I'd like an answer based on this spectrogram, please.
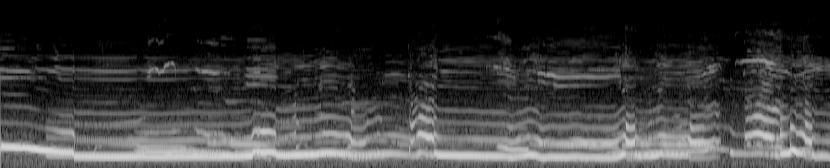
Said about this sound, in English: You know, we like to say wolves howl for more reasons than we'll ever know. It's the iconic vocalization that everybody thinks about with wolves.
